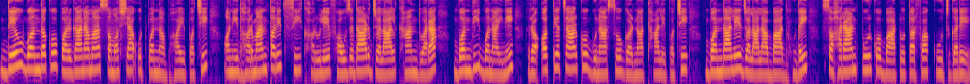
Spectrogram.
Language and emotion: Nepali, neutral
